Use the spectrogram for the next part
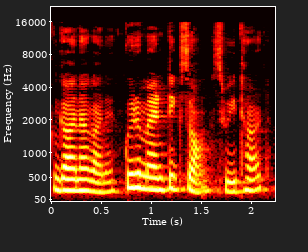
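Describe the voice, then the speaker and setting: A smug, boastful young man who teases and brags, as a woman reading a novel voices him. The tone is mellow and a little high. It is told as a storybook reading. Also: fast talker, lightly acted. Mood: teasing. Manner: smug, teasing.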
